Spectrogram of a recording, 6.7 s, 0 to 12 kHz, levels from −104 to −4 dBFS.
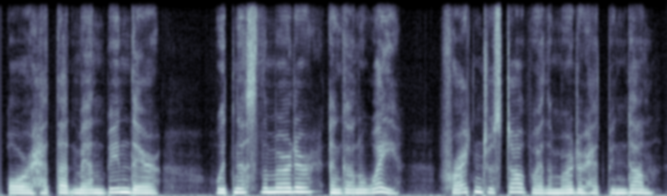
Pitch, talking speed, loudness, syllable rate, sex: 225 Hz, 190 wpm, -15 LUFS, 5.6 syllables/s, female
